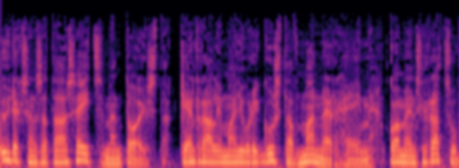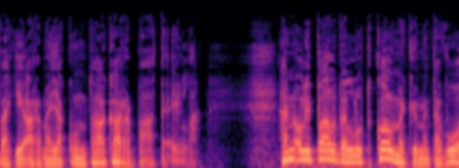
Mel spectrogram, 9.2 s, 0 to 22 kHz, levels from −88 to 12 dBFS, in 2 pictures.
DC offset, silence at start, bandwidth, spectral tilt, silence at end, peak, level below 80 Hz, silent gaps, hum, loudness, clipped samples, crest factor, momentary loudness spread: under 0.1%; 0 s; 14 kHz; -7 dB/octave; 0 s; -2 dBFS; -32 dBFS; none; none; -17 LUFS; under 0.1%; 14 dB; 13 LU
